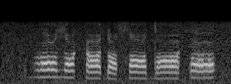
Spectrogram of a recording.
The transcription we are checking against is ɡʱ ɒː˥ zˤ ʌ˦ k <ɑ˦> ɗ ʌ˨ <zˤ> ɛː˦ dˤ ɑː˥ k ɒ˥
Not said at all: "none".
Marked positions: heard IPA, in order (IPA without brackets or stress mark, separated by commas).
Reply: ɑ˦, sˤ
